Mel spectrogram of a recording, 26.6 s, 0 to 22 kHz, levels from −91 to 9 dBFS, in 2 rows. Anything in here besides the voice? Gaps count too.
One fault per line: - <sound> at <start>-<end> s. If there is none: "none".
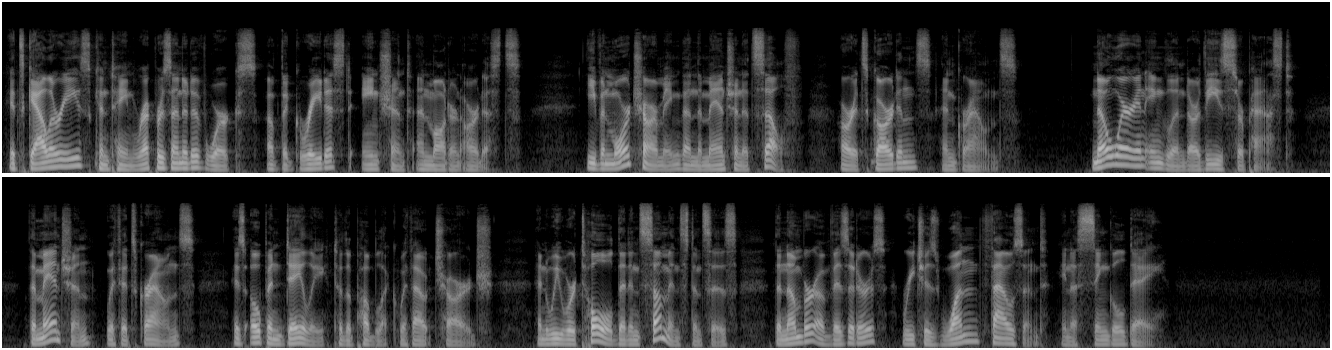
none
